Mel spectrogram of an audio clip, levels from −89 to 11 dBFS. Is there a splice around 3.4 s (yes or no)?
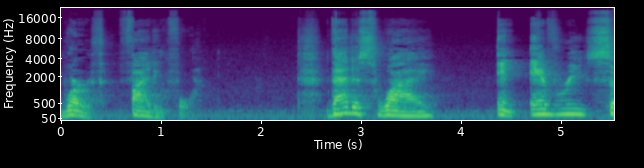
no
